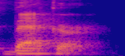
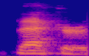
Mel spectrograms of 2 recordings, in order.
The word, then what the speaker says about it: Becker: name correctly so so my loving nickname for him is bashera right but it's Becker Becker that's okay I want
